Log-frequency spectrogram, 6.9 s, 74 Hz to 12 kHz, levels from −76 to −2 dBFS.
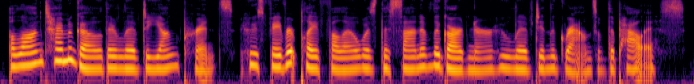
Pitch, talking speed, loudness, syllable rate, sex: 205 Hz, 225 wpm, -19 LUFS, 6.3 syllables/s, female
